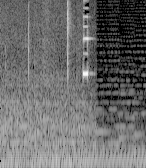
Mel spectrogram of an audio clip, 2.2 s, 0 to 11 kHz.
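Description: Two light clicks as the lid of a JCID P13 NAND programmer is shut, then a short high beep in a few quick pulses as the programmer detects the NAND chip, over soft background music.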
